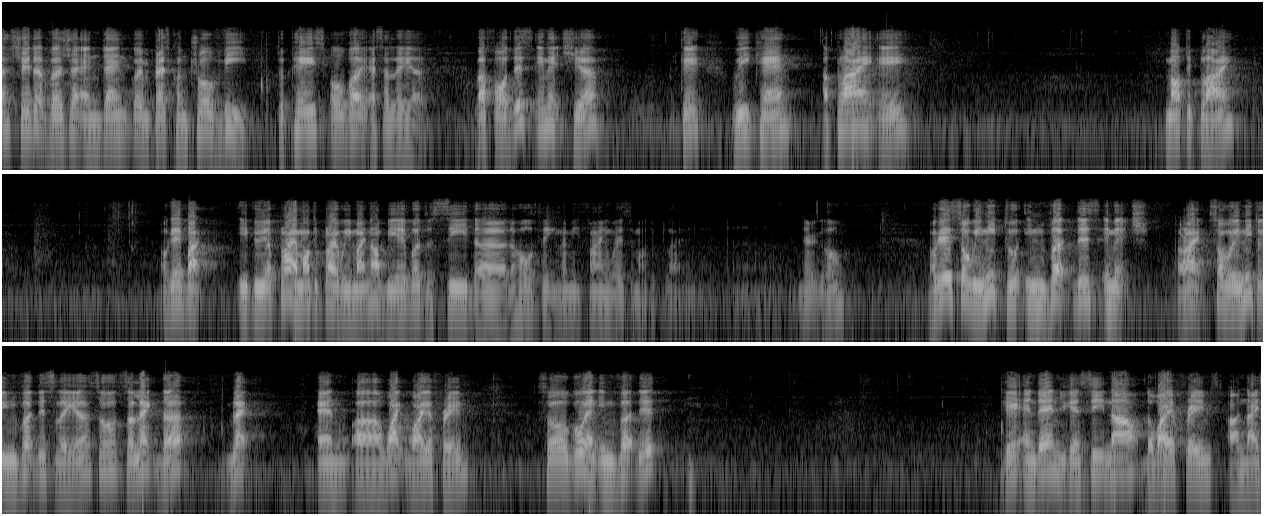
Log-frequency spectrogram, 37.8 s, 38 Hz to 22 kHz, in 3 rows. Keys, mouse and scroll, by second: 2.1 ctrl+v, 2.3 ctrl+v, 3.0 ctrl+v, 3.5-21.8 drag, 34.3 click.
